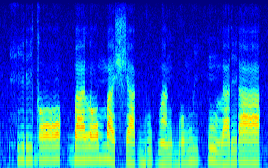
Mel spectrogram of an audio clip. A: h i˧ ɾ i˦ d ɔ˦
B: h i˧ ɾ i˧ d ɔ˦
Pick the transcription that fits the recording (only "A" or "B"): B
